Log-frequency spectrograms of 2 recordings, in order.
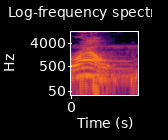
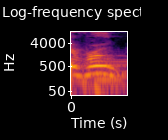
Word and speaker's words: route: Route or route? – You talking about the road? – Yeah. Well, how you say it? – Route. – Route? Okay. Not route, but route. I hate when people say root.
